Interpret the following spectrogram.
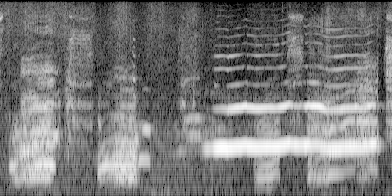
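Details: Miniature donkey foal Hyrskyn-Myrskyn learning to use its voice, with adult miniature donkey Daisy in the background showing the way: two harsh, noisy rasping bursts, then a long, steady, high squealing tone with rough breathy pulses beneath.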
